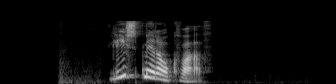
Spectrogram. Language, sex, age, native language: Icelandic, female, 50-59, Icelandic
